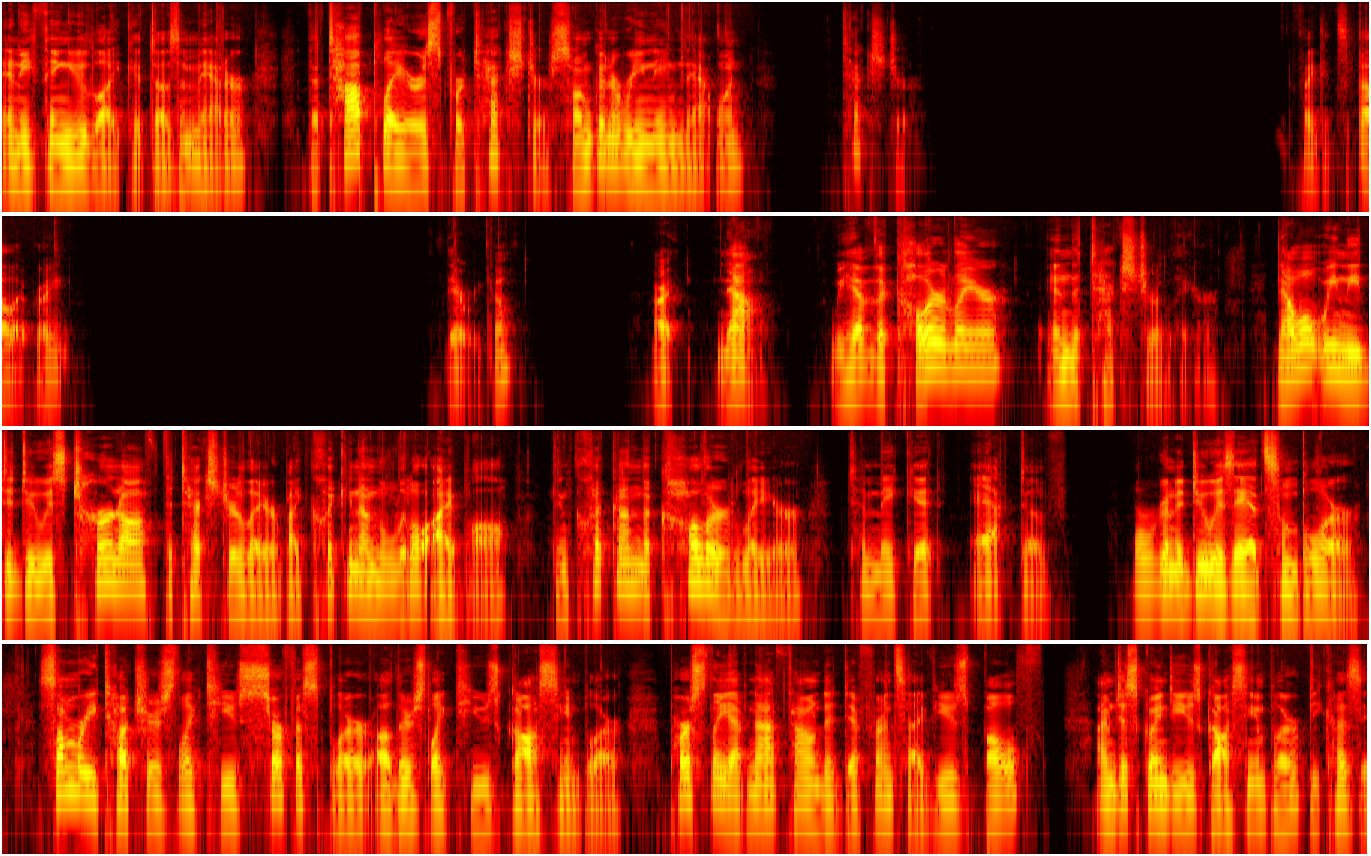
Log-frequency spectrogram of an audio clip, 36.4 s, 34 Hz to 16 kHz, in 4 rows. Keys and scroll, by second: 0.6 Return, 5.1-8.3 typing, 10.2 BackSpace, 11.4 u, 11.9 e, 13.1 Return.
